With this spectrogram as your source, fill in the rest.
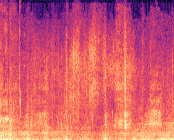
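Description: A horse trots during a schooling session after a lope, its hoofbeats landing as a steady, evenly spaced clip-clop at moderate distance over faint background noise.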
